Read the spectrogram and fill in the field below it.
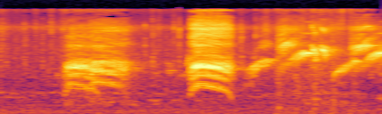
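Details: Crows fighting other birds for food give two harsh, hoarse caws, the second louder and shorter. Thin chirps and squeaks from other birds follow near the end.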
